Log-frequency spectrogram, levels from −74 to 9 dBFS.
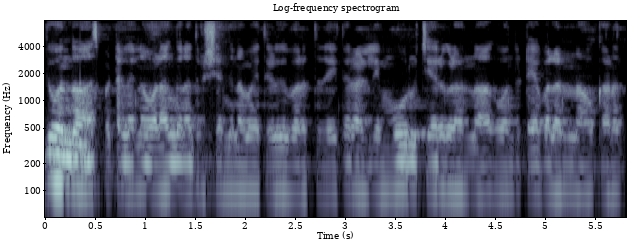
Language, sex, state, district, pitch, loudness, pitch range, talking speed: Kannada, male, Karnataka, Koppal, 100 Hz, -21 LUFS, 100-105 Hz, 205 wpm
